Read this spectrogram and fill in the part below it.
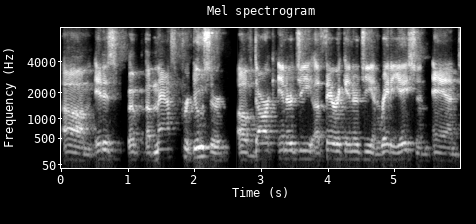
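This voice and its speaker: A man's voice: mid-range voice, fairly even intonation, normal speed, sharp tone. A man appearing as a guest on a talk show, starting his points with stammered repeats before explaining earnestly. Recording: echoey room.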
